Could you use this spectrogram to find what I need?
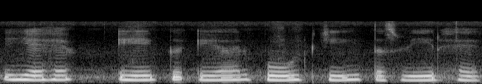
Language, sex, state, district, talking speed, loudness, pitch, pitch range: Hindi, female, Madhya Pradesh, Katni, 75 wpm, -14 LUFS, 205 Hz, 200-220 Hz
